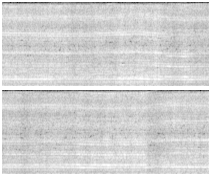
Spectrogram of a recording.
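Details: Waldown/Dumore tool post grinder internally grinding a bronze bush on a lathe, judged by sound because Sharpie can't reach: steady high grinding hiss that swells and fades slightly. The stone touches the bore only in places, so it is not yet true.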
